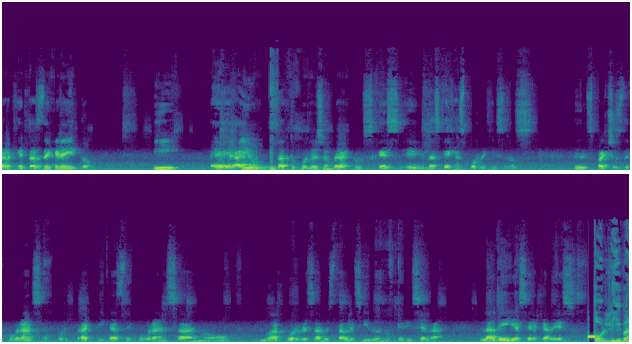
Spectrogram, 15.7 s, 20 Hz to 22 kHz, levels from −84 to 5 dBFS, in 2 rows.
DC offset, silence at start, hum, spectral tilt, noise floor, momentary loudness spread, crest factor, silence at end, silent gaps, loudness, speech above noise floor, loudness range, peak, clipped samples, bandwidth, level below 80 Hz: under 0.1%; 0 s; none; -6.5 dB/octave; -38 dBFS; 16 LU; 16 dB; 0 s; none; -18 LUFS; 21 dB; 7 LU; -2 dBFS; under 0.1%; 15.5 kHz; -42 dBFS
